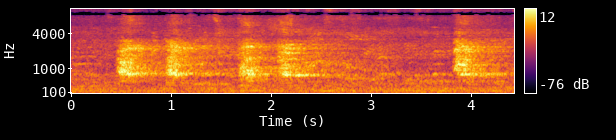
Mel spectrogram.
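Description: A dog barking, five short barks spread across the few seconds, with the last near the end.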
